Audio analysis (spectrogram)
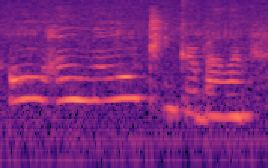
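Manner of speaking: high-pitched, sing-out greeting; gushing welcome. Acted. James welcomes Tinkerbell aboard, high gushing greeting. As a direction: greet her in a high, put-on voice. Acted greeting of a glaring fairy.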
